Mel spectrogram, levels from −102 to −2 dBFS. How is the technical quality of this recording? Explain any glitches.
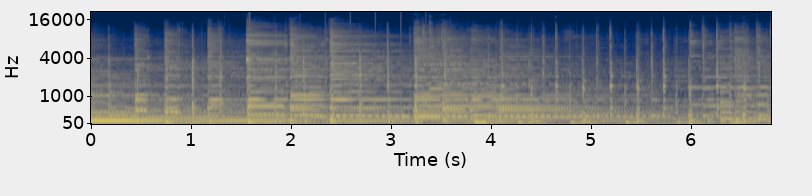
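There's one clear problem: CD scratch ticks from 1.34 to 3.86 s, eleven short clicks about four a second. A scratch defeats error correction each revolution, so the player patches a few milliseconds, of uneven strength.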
